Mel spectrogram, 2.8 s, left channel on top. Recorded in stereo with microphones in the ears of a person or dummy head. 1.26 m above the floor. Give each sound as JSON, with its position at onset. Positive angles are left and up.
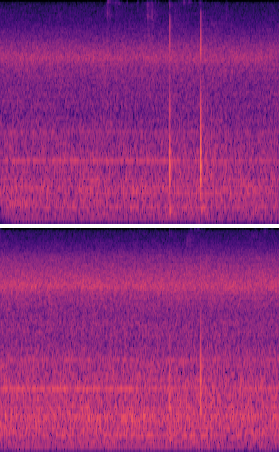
{"t": 1.7, "sound": "a crack", "side_deg": 35, "distance_m": 0.6}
